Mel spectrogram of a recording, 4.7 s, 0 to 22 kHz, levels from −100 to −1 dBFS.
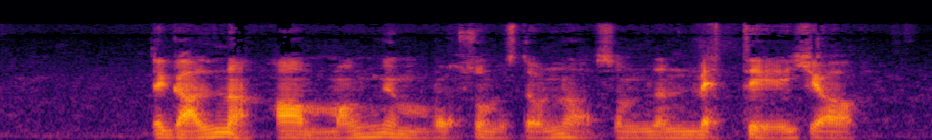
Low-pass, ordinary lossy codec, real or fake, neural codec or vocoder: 10.8 kHz; Opus, 64 kbps; real; none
